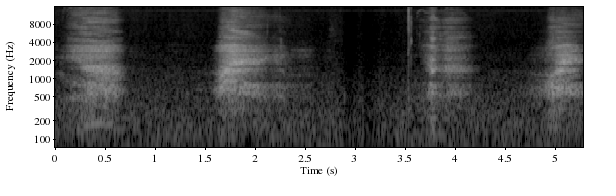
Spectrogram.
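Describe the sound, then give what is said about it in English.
A person breathes slowly and audibly as part of a breathing exercise, with a few soft, airy breaths spaced roughly a second or more apart and no talking. “If you breathe in, it's...”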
